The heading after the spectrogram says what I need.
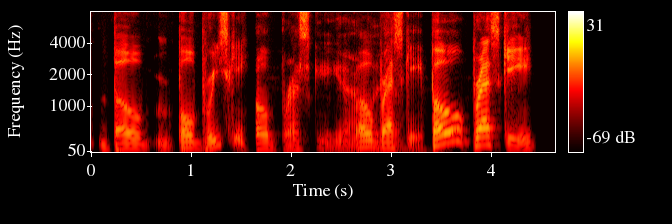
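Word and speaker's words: Brieske: Bo Bresky, yeah.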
